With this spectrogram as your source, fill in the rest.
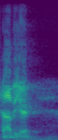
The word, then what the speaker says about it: Xavier: It's pronounced Javier but it's with a X.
